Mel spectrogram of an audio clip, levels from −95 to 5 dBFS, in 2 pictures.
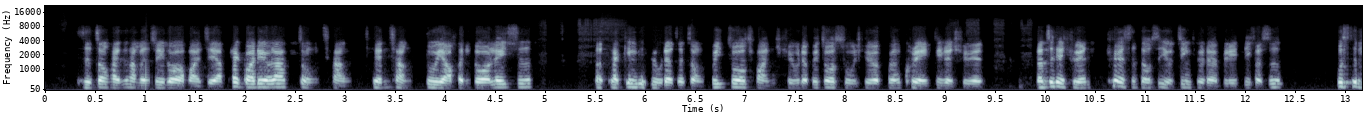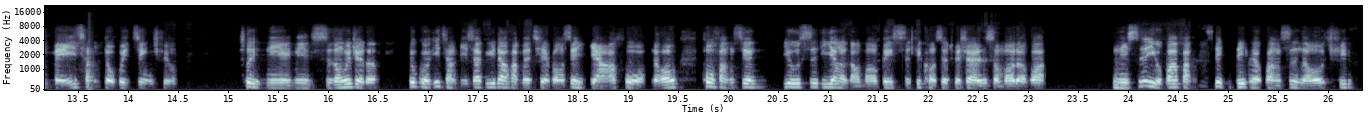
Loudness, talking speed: -17 LUFS, 360 characters per minute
